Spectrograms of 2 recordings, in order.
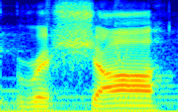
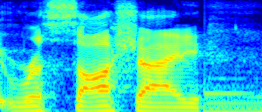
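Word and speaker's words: Risacher: have them taking Zachary Rasha hold on scratch that I definitely mispronounced his name Zachary rase I should say again there's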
